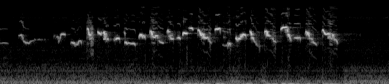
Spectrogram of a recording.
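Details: Lemon-bellied white-eye singing, played to encourage reluctant birds to sing: a lively, fast-paced warble of high, slurred twitters rising and falling, lasting nearly three seconds.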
